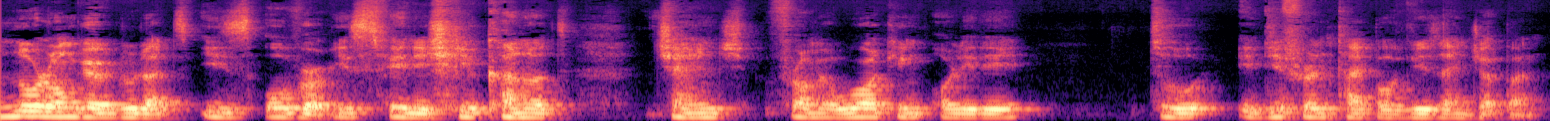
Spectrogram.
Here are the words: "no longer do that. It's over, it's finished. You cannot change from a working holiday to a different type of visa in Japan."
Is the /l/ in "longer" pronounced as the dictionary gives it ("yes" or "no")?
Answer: yes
